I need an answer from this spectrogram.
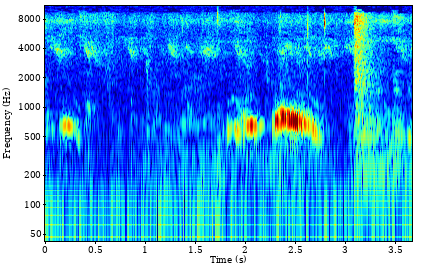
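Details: Newborn kittens, just days old, let out a faint short cry and then a louder, slightly rising mew with a wobbly tone, over a quiet background hum.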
